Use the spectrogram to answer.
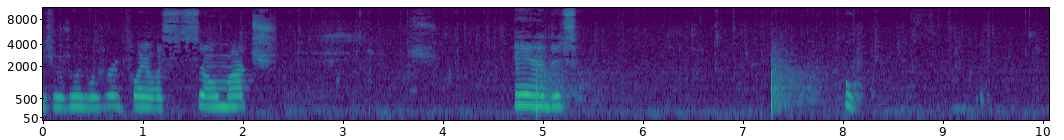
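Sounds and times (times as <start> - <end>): distant firework bang: 7.3 - 8.2.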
